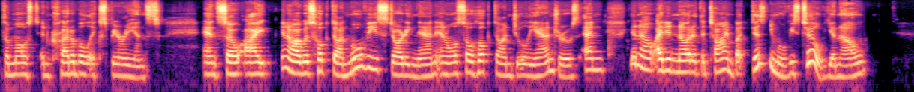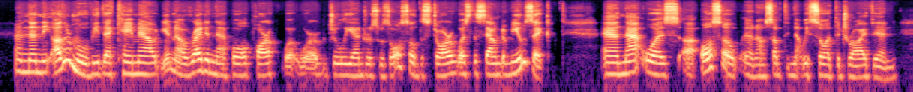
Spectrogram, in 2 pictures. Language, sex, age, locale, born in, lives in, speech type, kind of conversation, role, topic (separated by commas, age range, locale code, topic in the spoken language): English, female, 65-69, en-US, United States, United States, conversation, unstructured, none, What was the first movie that truly hooked you, and why?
